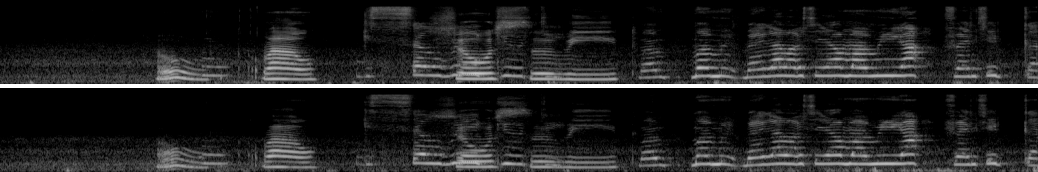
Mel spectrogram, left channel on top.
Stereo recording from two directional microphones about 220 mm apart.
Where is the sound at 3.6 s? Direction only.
20° left (ahead or behind).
